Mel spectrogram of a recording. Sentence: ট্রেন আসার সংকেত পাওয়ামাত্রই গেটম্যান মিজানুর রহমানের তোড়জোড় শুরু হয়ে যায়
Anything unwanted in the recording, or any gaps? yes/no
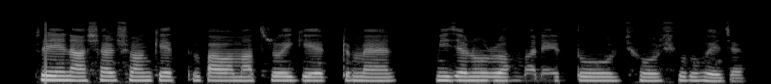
no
